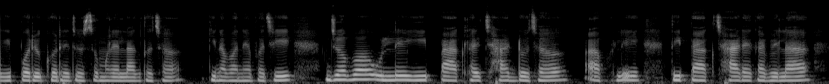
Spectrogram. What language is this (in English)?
Dotyali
